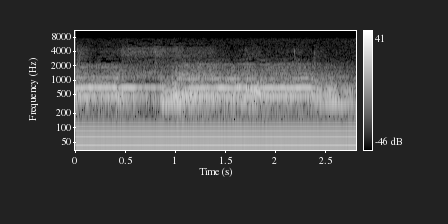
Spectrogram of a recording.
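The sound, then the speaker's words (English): Train number 31 rumbles steadily as it pulls out of the station on track 3, its sustained whining, hissing tones holding without a break as it starts moving off, loud and continuous with no voices. “Train number 31, the Cinder Bucket, now leaving on track 3. Board!”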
